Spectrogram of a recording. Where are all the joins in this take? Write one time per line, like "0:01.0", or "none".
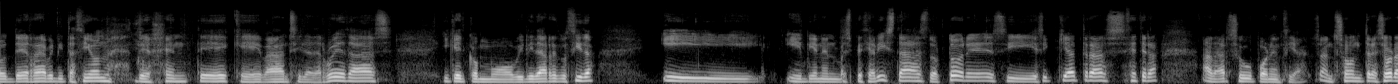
0:07.7
0:08.4
0:10.4
0:11.2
